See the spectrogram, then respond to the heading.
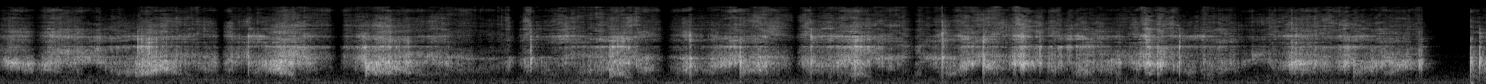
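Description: A wooden spoon scrapes inside a hand-sized, hollow, empty, dark polished wooden bowl. Steady rasping strokes swell and fade in a continuous rhythm, with a dry, bright scratching texture centered in the midrange and almost no low end. It ends with a brief pause and one final scrape.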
